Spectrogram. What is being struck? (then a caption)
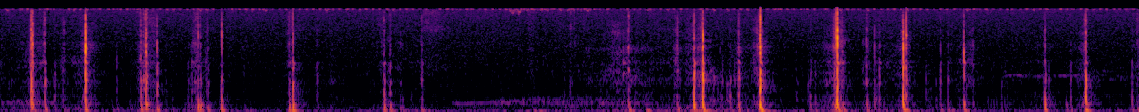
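Plastic paddle hairbrush with pin bristles. Fingertips and a thumb scratch and flick the pin bristles of an oval plastic paddle hairbrush held sideways close to the microphone. This produces a series of sharp, dry, crackly ticks with quick decays, spread irregularly over a quiet, low background hum. A faint, soft, low tonal murmur drifts in briefly midway through.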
